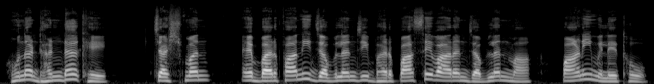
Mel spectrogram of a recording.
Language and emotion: Sindhi, neutral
